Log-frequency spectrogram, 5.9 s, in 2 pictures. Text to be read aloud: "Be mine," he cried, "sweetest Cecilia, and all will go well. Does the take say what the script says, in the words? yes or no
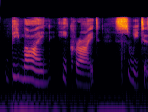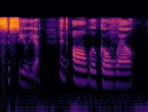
yes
